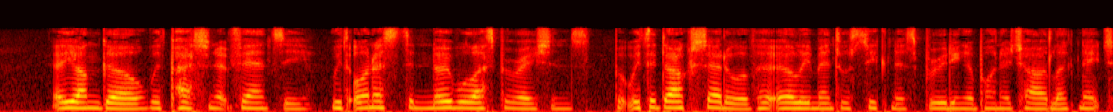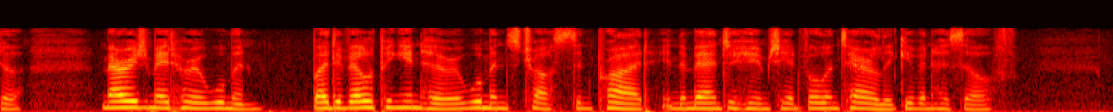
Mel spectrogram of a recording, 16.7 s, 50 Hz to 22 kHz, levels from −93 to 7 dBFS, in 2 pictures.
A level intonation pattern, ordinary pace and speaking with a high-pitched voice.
Yes: narrow, 2.2 semitones; average, 180 wpm; high, 195 Hz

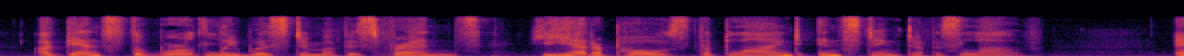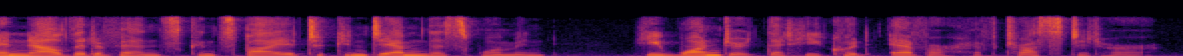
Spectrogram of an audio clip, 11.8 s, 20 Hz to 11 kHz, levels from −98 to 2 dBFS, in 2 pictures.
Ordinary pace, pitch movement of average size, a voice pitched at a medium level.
No: average, 170 wpm; average, 4.1 semitones; high, 205 Hz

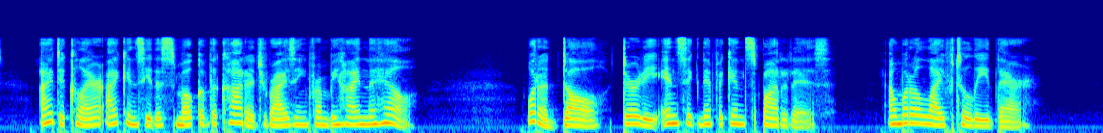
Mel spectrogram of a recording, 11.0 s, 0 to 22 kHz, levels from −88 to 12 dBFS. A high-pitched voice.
No: medium, 180 Hz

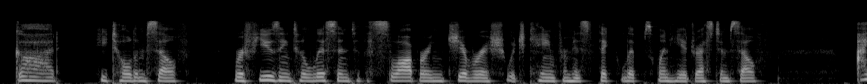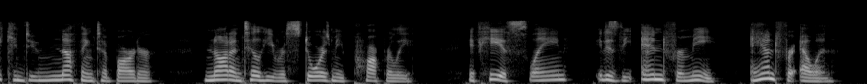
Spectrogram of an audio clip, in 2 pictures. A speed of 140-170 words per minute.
Yes: average, 160 wpm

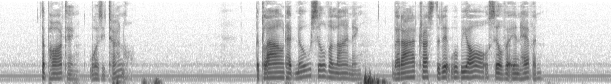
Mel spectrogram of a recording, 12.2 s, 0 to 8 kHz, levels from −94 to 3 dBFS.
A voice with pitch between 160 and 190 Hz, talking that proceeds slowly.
No: medium, 140 Hz; slow, 105 wpm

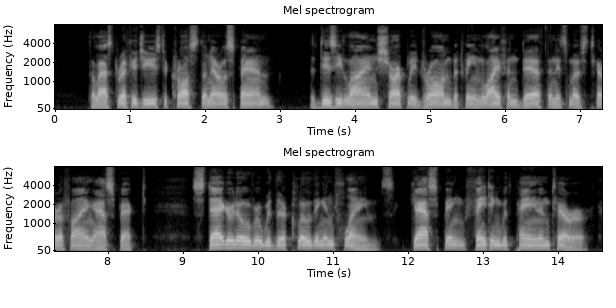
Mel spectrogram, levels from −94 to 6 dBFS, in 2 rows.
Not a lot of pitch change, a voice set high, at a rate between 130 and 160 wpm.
No: narrow, 2.0 semitones; low, 110 Hz; average, 145 wpm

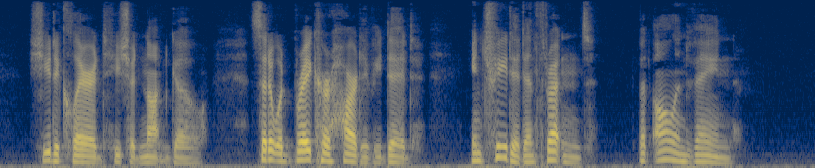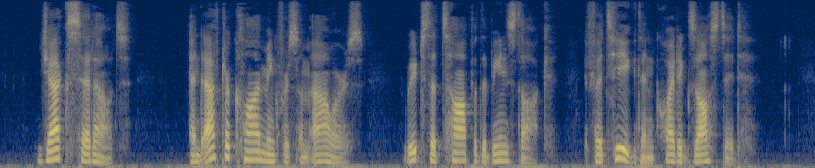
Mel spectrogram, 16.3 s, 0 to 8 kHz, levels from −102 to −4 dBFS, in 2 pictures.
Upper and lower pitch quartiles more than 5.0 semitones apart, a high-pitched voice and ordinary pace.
No: wide, 5.5 semitones; low, 120 Hz; average, 150 wpm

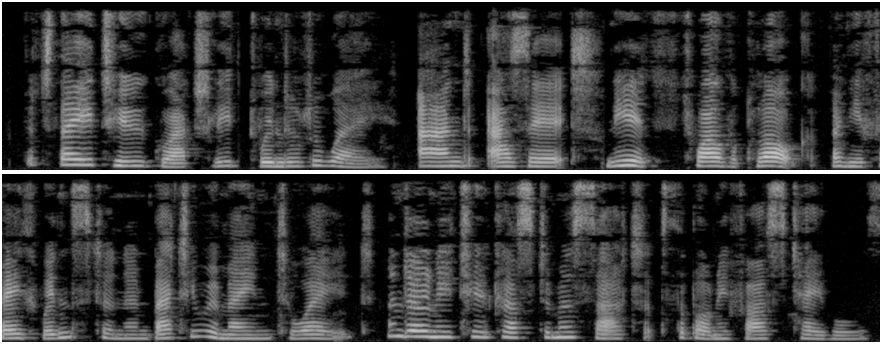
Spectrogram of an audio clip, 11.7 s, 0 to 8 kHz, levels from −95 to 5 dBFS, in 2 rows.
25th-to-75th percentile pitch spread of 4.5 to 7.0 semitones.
No: average, 3.9 semitones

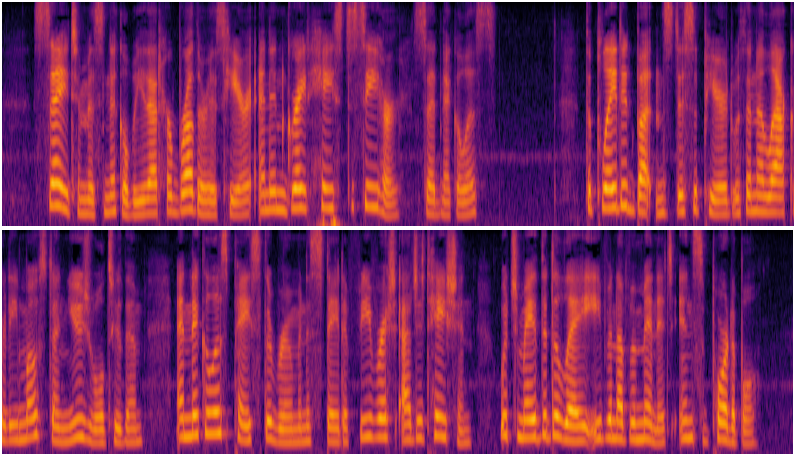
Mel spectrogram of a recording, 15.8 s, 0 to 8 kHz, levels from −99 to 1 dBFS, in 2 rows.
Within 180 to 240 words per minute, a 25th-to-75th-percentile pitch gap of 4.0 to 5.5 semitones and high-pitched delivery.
Yes: average, 185 wpm; average, 4.9 semitones; high, 210 Hz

